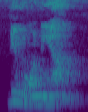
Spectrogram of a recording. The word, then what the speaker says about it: pneumonia: P is also silent when the word begins with PN or PT. For example, pneumonia, pterodactyl.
